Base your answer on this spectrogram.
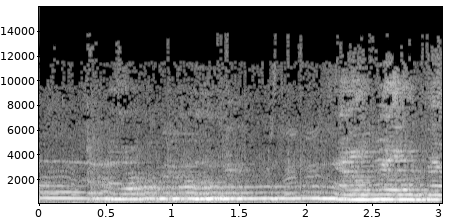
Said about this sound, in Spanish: ¿Eso es un maullido? Sí. Esto que escuchas es un gato que maulla a su aire, sí.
